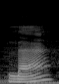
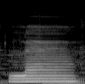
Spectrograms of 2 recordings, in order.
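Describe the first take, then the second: First: The pitch is high and rises. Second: The pitch stays level and flat. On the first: "giving a high rising pitch" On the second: "it's just a flat tone. You neither raise nor lower down your voice"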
